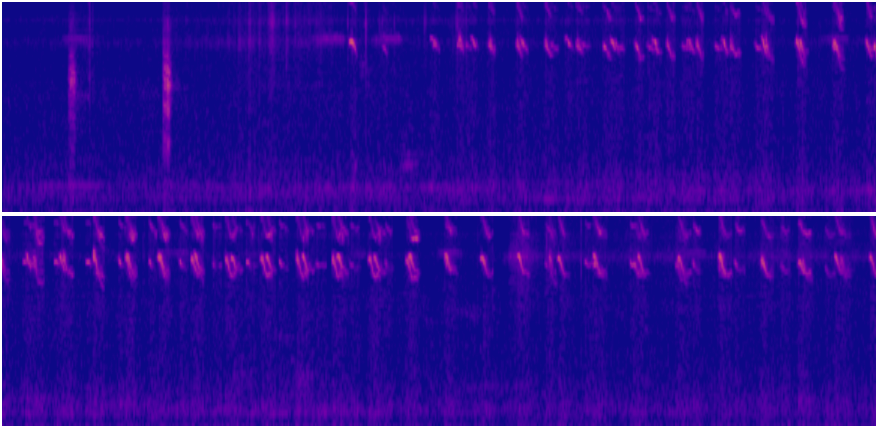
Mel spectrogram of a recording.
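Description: Sooty chat chicks beg with very high, thin squeaks, about two a second, growing louder and steadier as the calling goes on.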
